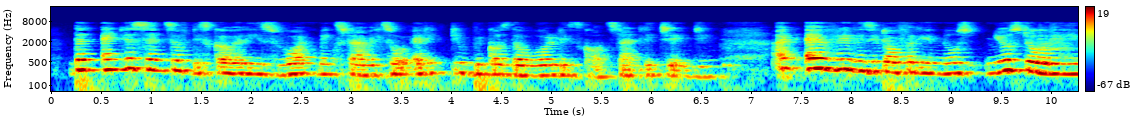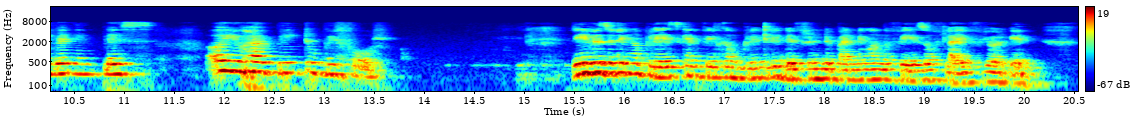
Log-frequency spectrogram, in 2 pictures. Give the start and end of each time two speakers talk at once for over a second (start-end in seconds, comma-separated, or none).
none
